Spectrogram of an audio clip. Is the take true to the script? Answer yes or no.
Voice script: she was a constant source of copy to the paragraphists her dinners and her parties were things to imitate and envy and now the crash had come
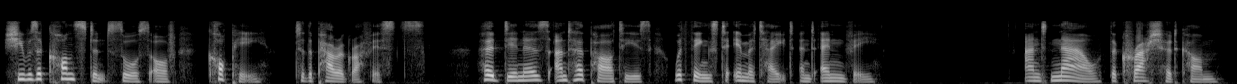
yes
